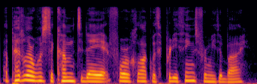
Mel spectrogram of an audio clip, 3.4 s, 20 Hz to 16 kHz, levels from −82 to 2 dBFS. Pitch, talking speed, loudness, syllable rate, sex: 155 Hz, 300 wpm, -17 LUFS, 6.2 syllables/s, male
